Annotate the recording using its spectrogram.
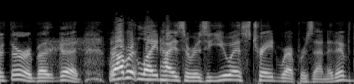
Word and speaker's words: Lighthizer: Is it Lighthizer or Lighthizer? – You got it, Lighthizer.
